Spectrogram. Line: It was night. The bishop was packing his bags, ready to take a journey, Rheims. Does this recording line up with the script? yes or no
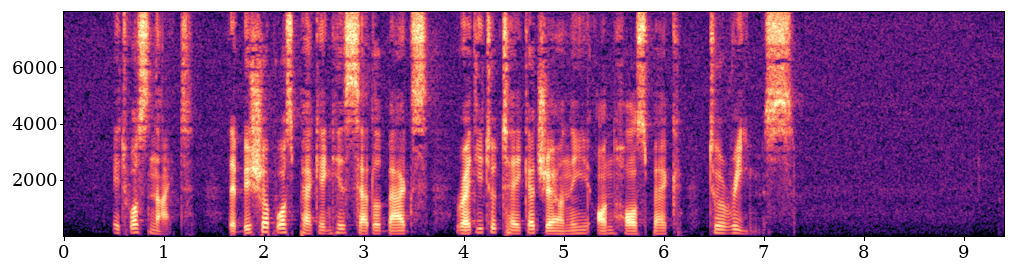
no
